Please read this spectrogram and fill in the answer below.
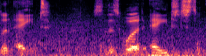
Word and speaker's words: ait: can be called an eighth so this word a just pronounce just like the number eight applies only to islands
